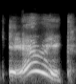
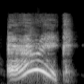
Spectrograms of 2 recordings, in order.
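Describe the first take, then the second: First: Said in the usual way. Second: High, disbelieving repeat of Eric; stunned echo. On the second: Retold or imitated. Father echoing the detective, stunned and disbelieving. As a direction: say the name like you can't believe it.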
